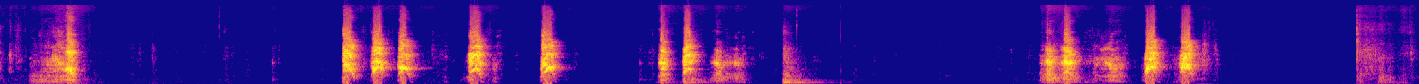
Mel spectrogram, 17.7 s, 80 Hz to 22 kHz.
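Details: A 3-month-old English Springer Spaniel barking while playing with ferrets: loud, sharp barks in tight clusters of two to four, separated by silent gaps of a few seconds, with one lower growl-like sound near the middle.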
